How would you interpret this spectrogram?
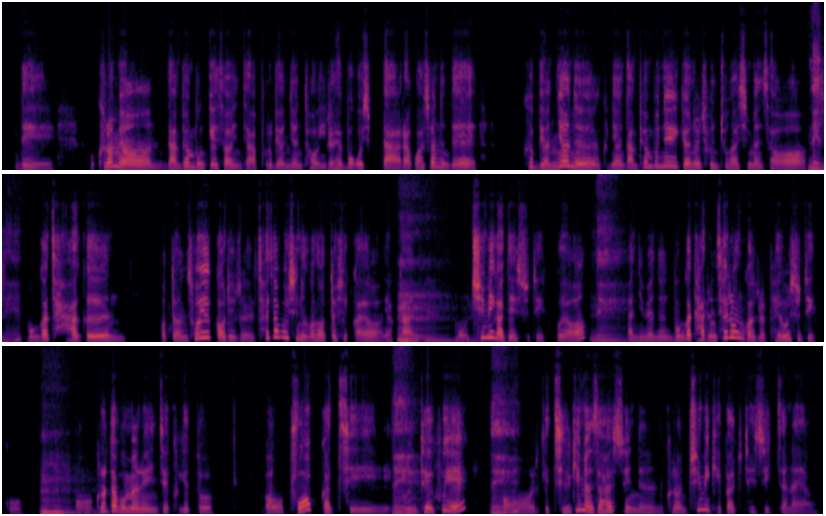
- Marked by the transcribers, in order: other background noise
- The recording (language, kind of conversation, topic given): Korean, advice, 은퇴 시기는 어떻게 결정하고 재정적으로는 어떻게 준비해야 하나요?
